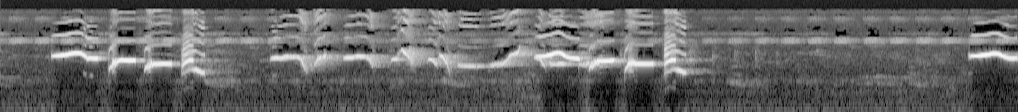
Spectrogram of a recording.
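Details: Oriental magpie-robin song used as a lure to make stressed birds that have stopped singing start singing again; loud whistled phrases rising and falling, bursts of short repeated notes, with a steady high whine running underneath.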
